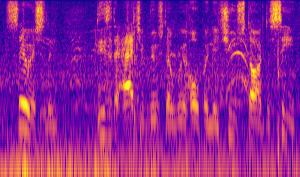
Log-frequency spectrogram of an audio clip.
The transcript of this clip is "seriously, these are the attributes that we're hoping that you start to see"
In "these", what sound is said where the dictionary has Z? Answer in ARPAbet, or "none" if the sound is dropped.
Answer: Z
